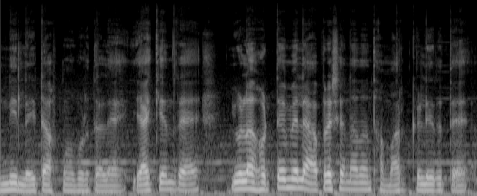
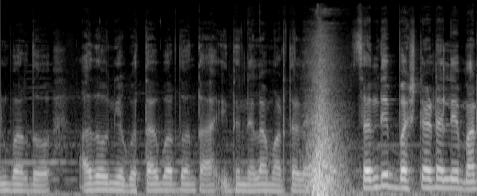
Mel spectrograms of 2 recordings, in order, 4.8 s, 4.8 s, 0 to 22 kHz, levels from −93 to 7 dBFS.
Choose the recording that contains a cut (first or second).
second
